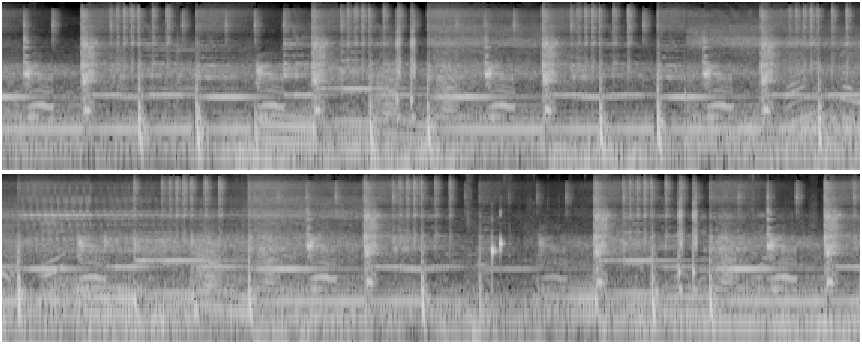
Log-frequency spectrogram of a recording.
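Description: Hip-hop dance beat: drum-machine kicks and snares in a steady rhythm over a bass line, with a voice in the mix.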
